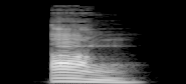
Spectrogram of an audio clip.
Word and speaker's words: ang: In this example, we have sino followed by a focus phrase that is introduced by the ang marker. Sino ang tatay mo? Sino ang tatay mo? Sino ang tatay mo? It means, who is your father? Or, who's your daddy? Word for word, it's sino, ang, tatay, mo.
